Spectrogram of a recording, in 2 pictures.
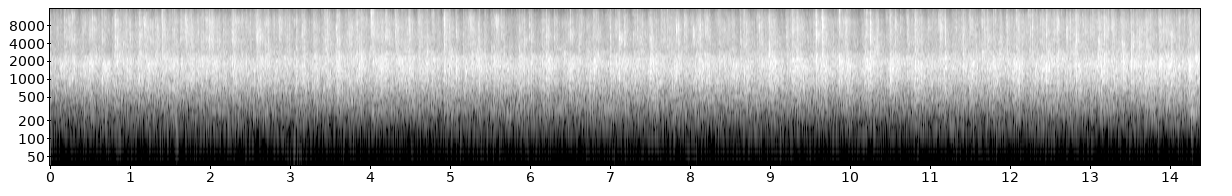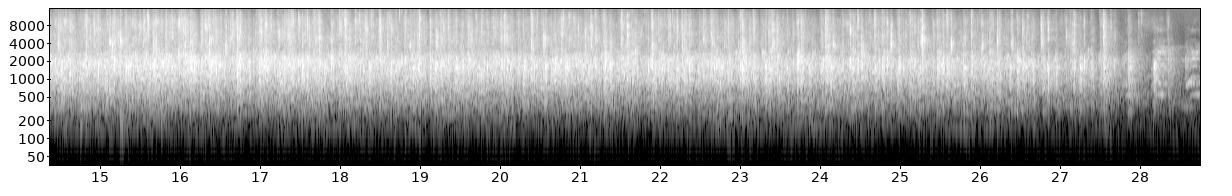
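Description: Large audience giving a standing ovation: steady, dense clapping that dies away near the end.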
